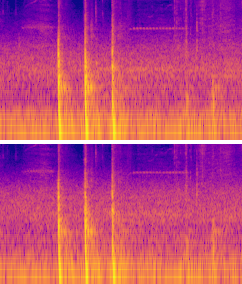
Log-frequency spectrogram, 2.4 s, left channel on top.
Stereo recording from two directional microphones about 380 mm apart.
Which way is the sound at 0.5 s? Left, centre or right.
Centre.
